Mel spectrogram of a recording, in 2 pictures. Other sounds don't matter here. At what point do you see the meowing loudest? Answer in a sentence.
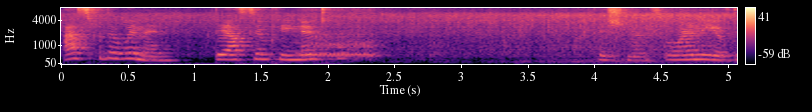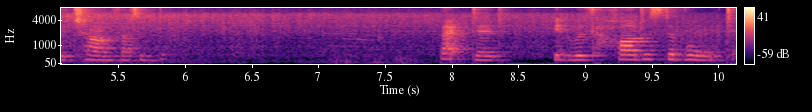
The volume of the meowing peaks at 2 seconds.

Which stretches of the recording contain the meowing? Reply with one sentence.
You can hear the meowing from 1.8 to 2.9 s and from 7.0 to 7.8 s.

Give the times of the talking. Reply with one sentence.
The talking can be heard from 0.0 to 2.1 s, from 4.0 to 5.8 s and from 7.9 to 10.0 s.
